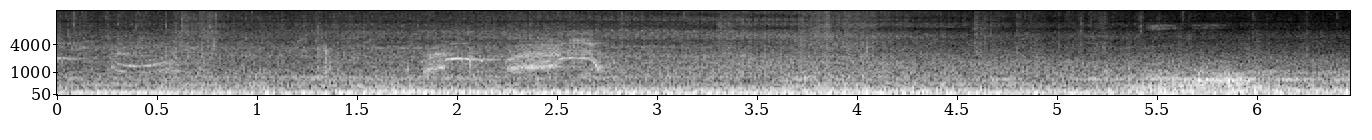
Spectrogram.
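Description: Wind rumbling on a phone microphone, with short up-and-down chirping calls near the start and again about two seconds in. A low steady hum joins about a second and a half in.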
